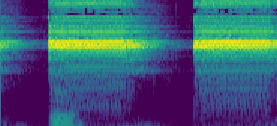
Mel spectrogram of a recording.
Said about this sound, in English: Possibly a more serious fire alarm. Do you hear that, guys? This is really getting a little nerve-wracking.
